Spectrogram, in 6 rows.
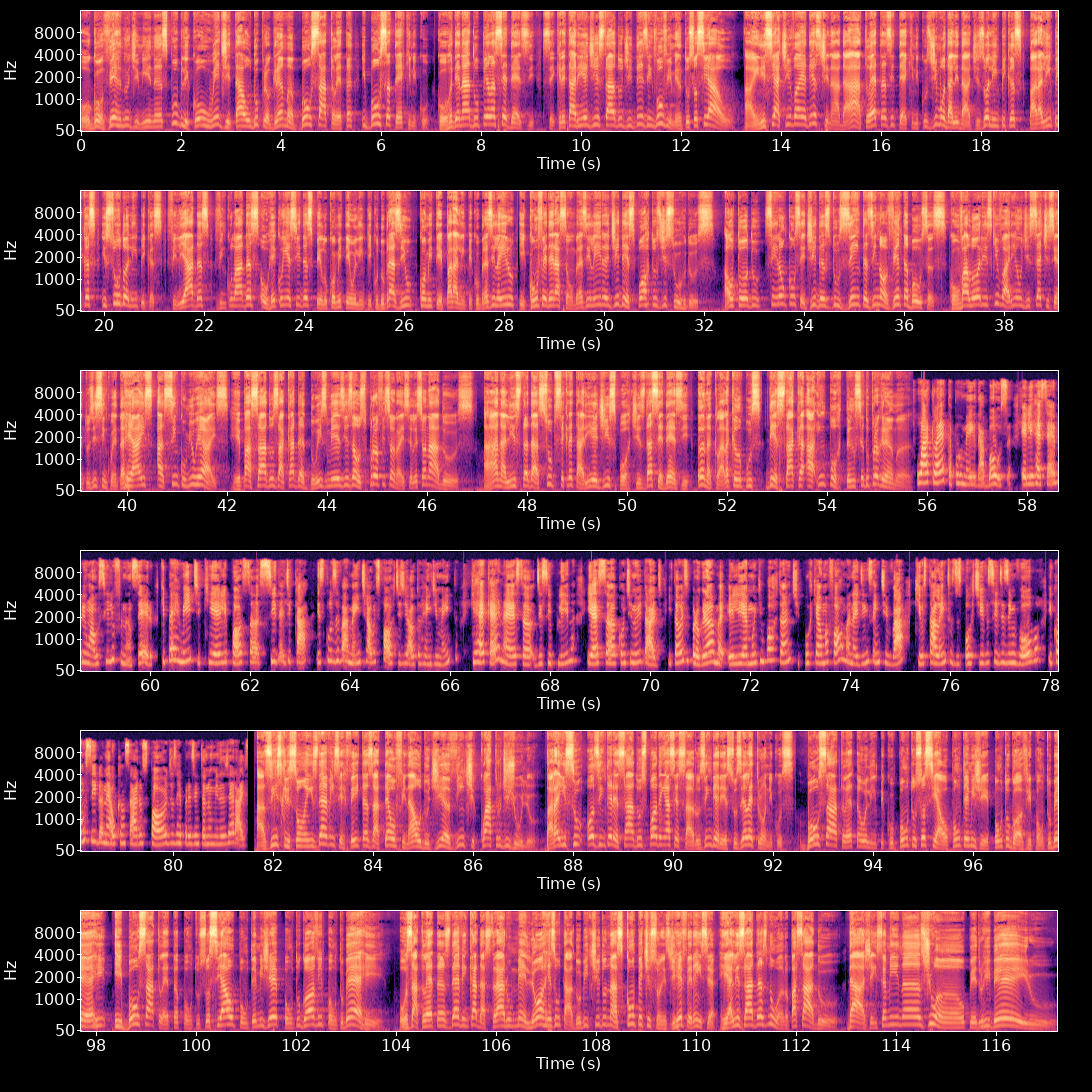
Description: Interessados tem até o dia 24/7 para se inscreverem . Ouça matéria de rádio.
